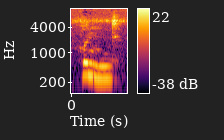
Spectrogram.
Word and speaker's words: Hund: Hund. Like hood.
